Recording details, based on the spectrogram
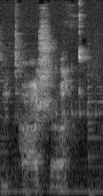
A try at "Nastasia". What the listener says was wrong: Yeah, it's like Nastasha. Like there's an extra S. Nastasia? Nastasia?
